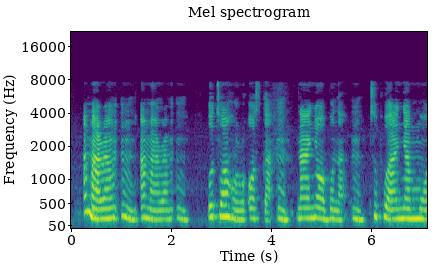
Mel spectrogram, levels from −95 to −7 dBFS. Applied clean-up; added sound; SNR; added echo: none; none; none; none.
